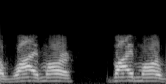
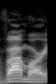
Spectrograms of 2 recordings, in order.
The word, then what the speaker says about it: Weimar: The only thing people got to do is Google the Weimar Republic. It's pronounced like a V, but it's spelt with a W. That's the way Germany does it.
